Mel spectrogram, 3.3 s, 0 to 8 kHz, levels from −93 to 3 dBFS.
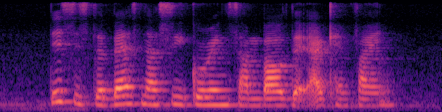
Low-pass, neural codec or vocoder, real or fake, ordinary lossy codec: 7.2 kHz; none; real; none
